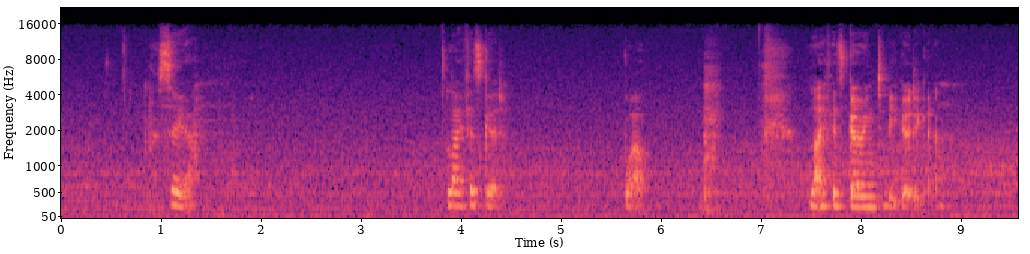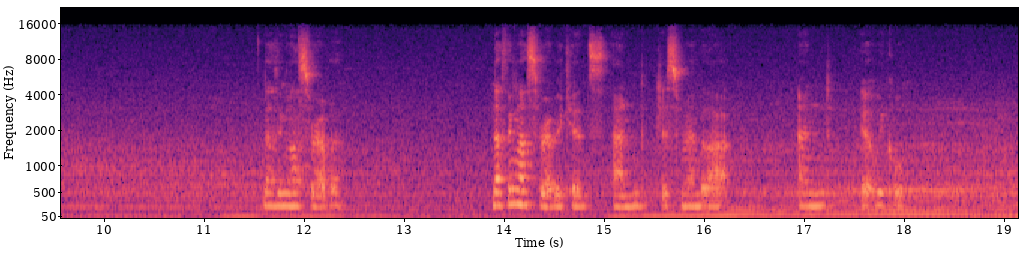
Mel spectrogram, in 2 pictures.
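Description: A young woman talks casually close to the microphone, in short bursts with pauses.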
